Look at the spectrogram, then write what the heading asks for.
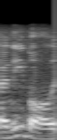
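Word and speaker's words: Aníbal: And everyone called him Anibal, like animal, but with a B. And I was like, but it's Espanol, it should be Anibal.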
